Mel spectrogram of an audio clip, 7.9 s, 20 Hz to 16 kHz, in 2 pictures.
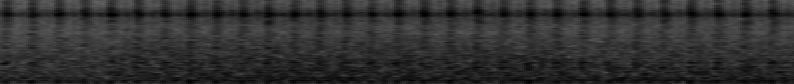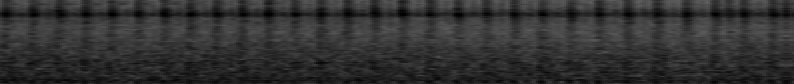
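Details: Rebuilt Briggs & Stratton 17.5 hp engine (synchro balancer links replaced) repowering a Yard Machines lawn tractor: engine chugs with an uneven, lumpy knocking beat near four per second and backfires; carburetor suspected, not confirmed.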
